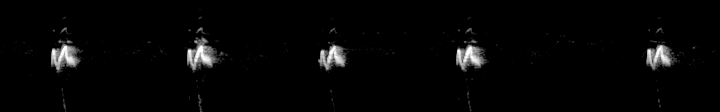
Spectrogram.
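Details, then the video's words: Argentine White-crested Elaenia repeating a short, sharp, high chirped note five times, about every one to two seconds, with slightly uneven spacing, in an otherwise quiet setting. "Fiofio silbón"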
